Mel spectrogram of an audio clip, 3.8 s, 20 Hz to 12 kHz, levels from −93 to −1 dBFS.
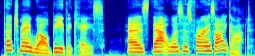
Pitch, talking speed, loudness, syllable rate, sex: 205 Hz, 220 wpm, -19 LUFS, 4.4 syllables/s, female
